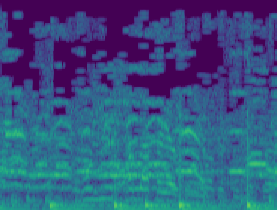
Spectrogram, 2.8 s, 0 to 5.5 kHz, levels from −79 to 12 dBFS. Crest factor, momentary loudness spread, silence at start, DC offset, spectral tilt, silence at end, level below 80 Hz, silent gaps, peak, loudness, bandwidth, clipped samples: 16 dB; 5 LU; 0 s; under 0.1%; -7.5 dB/octave; 0 s; -30 dBFS; none; -4 dBFS; -19 LUFS; 5.4 kHz; under 0.1%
